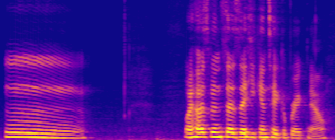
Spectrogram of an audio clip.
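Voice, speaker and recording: A young adult woman talks casually to her live-stream viewers from home. She rambles along with plenty of fillers and restarts, and her voice sits at a middle pitch. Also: measured pace, darkish tone. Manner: chatty, rambling with many fillers. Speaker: flutist streamer.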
